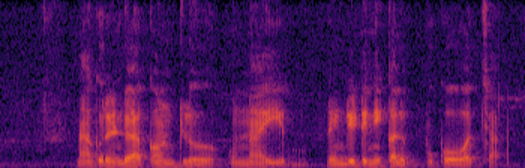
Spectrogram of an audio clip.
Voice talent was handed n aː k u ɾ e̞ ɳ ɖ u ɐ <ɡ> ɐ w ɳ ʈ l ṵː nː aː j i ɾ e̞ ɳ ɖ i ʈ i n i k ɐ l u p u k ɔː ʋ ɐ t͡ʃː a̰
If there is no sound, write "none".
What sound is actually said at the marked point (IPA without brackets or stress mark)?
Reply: k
